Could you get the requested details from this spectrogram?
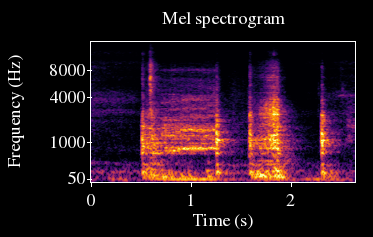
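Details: Kawasaki 1100 ZXi jet ski being test-started out of water before the exhaust was installed: three short starter whirring bursts with no firing; a dead battery was found, and the description notes a toast stator and bad CDI.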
